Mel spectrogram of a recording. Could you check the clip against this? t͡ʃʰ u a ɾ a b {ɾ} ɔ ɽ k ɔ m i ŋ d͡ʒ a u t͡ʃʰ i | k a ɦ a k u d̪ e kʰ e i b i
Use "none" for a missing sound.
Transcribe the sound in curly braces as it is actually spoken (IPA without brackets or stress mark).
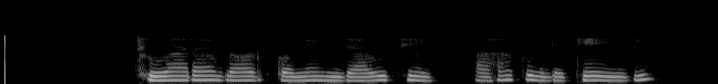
l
